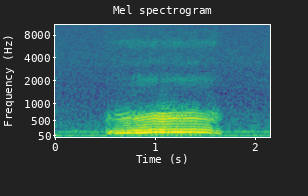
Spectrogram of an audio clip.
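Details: A very tired pug asleep: a single low, vibrating snore lasting about a second; snoring.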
